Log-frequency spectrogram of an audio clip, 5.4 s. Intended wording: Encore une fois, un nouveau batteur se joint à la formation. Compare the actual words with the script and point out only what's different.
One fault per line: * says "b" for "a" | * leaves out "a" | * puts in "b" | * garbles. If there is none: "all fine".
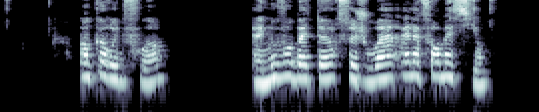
all fine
